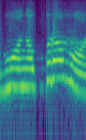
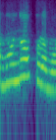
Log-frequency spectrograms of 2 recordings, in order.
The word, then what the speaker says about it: monocromo: Croó, porque yo pronuncio monocromo, ¿no? No existe la palabra monócromo.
